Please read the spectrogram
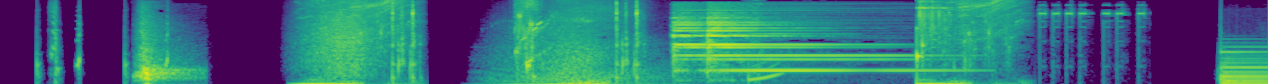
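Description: Edited intro sound effects: a few clicks and a hit, two rushes of noise, then a ringing bell-like chime with a short rising tone about three and a half seconds in, a last hit and a scatter of small ticks.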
